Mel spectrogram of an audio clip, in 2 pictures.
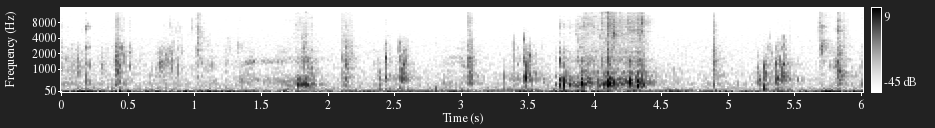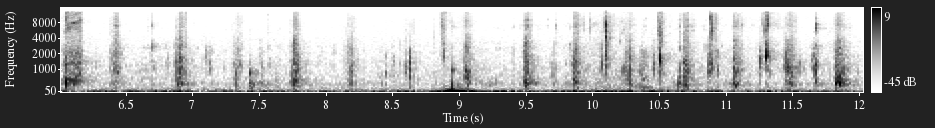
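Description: Close-miked eating sounds of spicy cold noodles: sips of broth from a glass bowl and a steady run of small crunchy chewing clicks. A louder knock comes about nine seconds in.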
